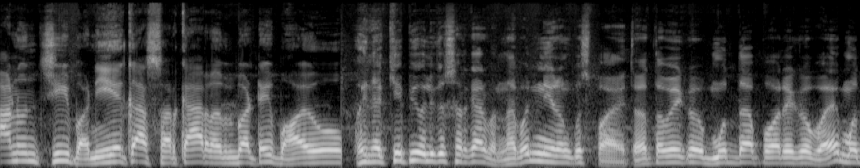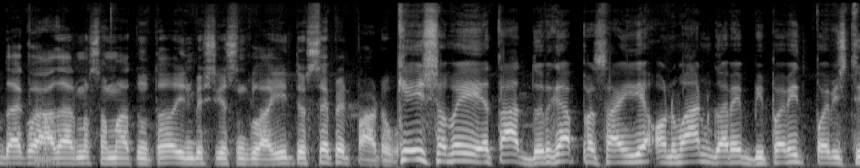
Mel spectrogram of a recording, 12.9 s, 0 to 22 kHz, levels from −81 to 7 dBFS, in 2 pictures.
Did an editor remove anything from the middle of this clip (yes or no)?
yes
